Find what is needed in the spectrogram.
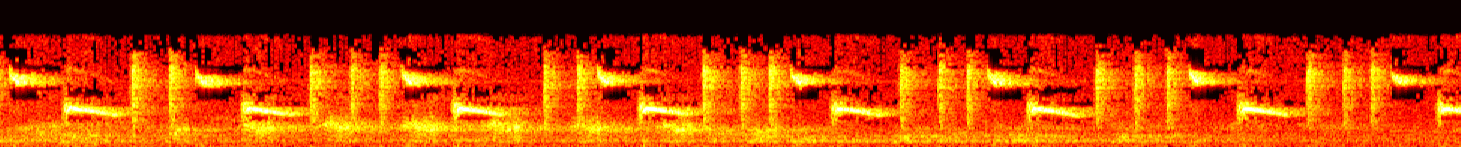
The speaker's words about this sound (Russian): Вот, допустим, садовая камышовка поет на многих голосах, но обязательно перед каждым коленом вставляет чек-чек. И самочка летит на этот чек-чек.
